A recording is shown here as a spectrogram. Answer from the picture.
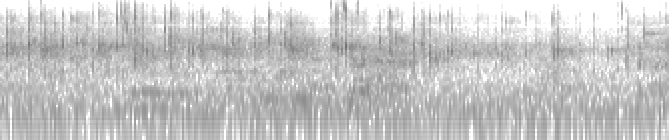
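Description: Quiet hall with scattered soft taps and clicks from the audience and faint murmuring.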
